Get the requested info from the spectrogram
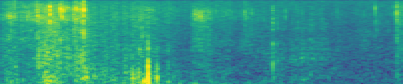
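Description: Rustling and crinkling of a fabric softbox being handled and fitted onto a light panel, with a couple of light knocks near the middle.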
